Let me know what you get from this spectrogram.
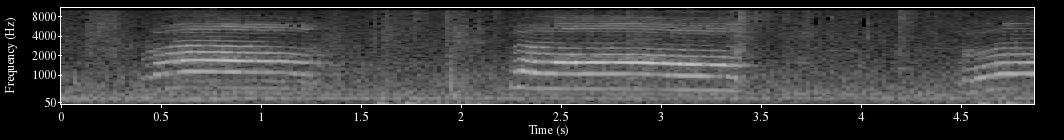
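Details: Siamese cats at feeding time, fed up on the counters, calling loudly: two long, drawn-out harmonic meows, the first level and sustained, the second sliding slightly downward, a third beginning at the end, over a steady low hum.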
